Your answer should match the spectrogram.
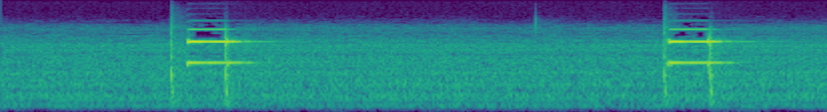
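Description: Two short electronic beeps from a Homage solar inverter's control-panel keypad, about two and a half seconds apart, each framed by the click of a push-button pressed and released. The key beep confirms each press as the settings menu steps to the next item.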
